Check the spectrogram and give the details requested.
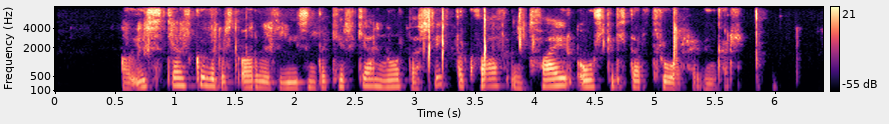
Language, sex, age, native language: Icelandic, female, 20-29, Icelandic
